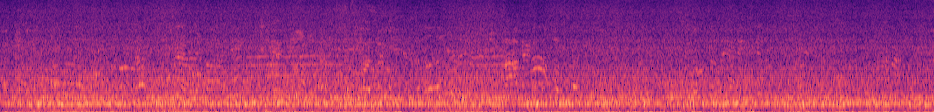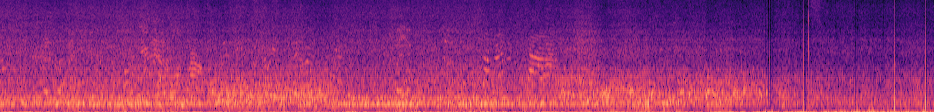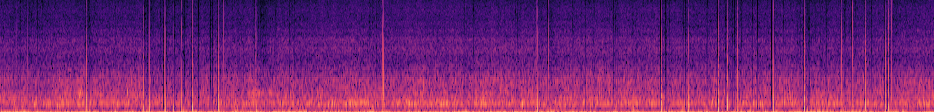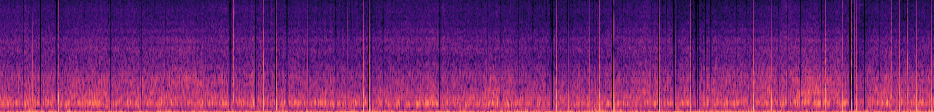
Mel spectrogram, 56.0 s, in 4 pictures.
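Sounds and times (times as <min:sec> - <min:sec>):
train rumble and hum: 0:00.0 - 0:56.0
sharp clicks and knocks: 0:37.9 - 0:41.5.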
